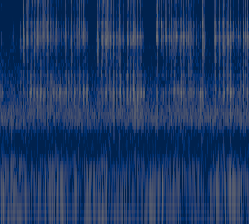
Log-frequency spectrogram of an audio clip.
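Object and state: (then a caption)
Scratch art card being scratched. A wooden stylus scratches short strokes into the coating of a flat, black-coated scratch art paper card held flat by one hand. Quiet, bright, dry scratching comes in rapid bursts separated by brief pauses, with almost no low end.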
